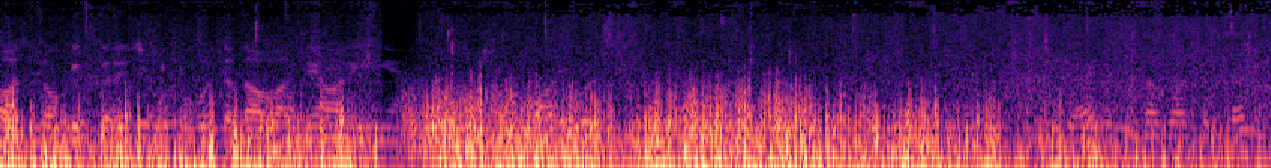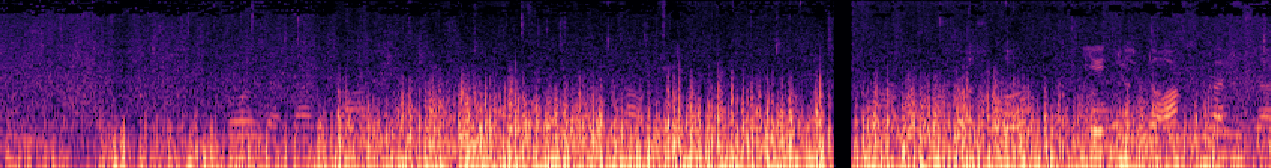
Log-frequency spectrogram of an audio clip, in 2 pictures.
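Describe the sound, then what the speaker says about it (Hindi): Heavy rain and strong wind lash the docks in stormy weather, a loud, steady roar of gusts buffeting the microphone with rainfall beneath, continuous for the whole stretch apart from one brief dropout. "यहाँ पे आप देख सकते हैं कितनी तेज़ बारिश हो रही है और कितनी तेज़ हवाएं चल रही हैं।"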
